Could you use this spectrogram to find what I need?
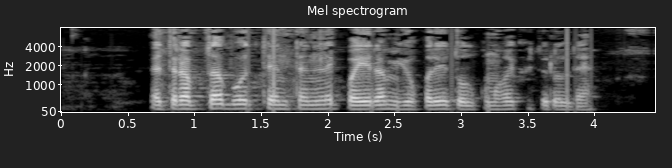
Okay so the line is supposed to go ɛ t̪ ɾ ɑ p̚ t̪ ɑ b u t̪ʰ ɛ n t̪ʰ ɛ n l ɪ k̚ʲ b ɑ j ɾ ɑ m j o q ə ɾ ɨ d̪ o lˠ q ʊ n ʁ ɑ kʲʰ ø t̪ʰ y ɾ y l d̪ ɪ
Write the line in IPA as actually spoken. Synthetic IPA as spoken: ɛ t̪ ɾ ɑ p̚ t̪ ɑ b u t̪ʰ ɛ n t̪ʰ ɛ n l ɪ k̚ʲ b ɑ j ɾ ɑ m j o q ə ɾ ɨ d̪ o lˠ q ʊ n ʁ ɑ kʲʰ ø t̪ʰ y ɾ y l d̪ ɪ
